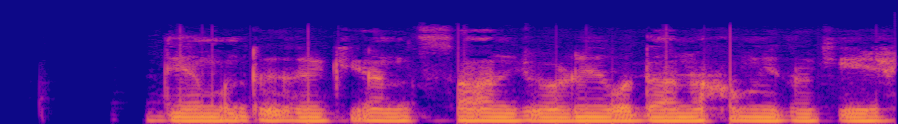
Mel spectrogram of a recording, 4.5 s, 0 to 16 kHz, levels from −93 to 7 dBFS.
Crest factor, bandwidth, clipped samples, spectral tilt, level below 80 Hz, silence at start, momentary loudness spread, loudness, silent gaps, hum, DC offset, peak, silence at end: 14 dB; 7 kHz; under 0.1%; -9 dB/octave; -48 dBFS; 0.75 s; 5 LU; -21 LUFS; none; none; under 0.1%; -8 dBFS; 0 s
